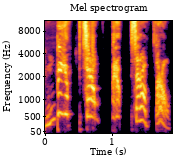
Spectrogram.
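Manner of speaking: high, squeaky-pitched rapid-fire imitation; hammed-up yelping, leaping up in pitch; mock outburst. Imitating girlfriend's outburst at boyfriend.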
